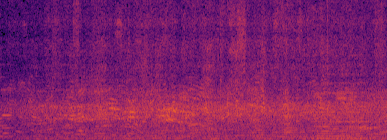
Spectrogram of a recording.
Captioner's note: crowded noice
